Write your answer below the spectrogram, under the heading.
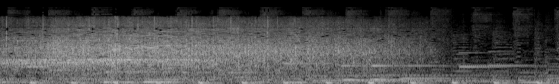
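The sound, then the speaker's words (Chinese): Audience applause and cheering at a back-to-school First Lesson event. Loud, dense clapping and shouts hold for about four seconds, then fade away. “让我们为中华骄傲点赞喝彩。”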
